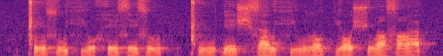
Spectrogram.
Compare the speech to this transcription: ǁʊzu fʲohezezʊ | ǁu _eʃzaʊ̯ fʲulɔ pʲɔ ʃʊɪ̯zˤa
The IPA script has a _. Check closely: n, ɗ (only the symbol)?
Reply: ɗ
